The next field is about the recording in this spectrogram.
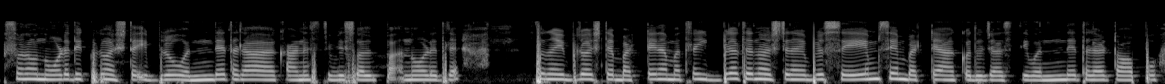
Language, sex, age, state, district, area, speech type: Kannada, female, 18-30, Karnataka, Hassan, urban, spontaneous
